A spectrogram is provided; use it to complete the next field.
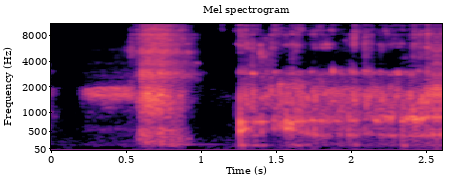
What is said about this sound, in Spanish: A ver, a ver, voy a tomar un poquito de agua.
